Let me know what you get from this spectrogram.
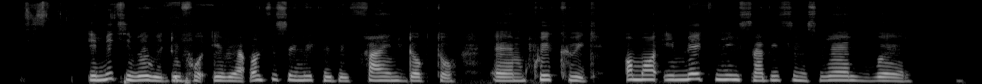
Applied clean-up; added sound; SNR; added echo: neural mask model Resemble Enhance denoiser.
